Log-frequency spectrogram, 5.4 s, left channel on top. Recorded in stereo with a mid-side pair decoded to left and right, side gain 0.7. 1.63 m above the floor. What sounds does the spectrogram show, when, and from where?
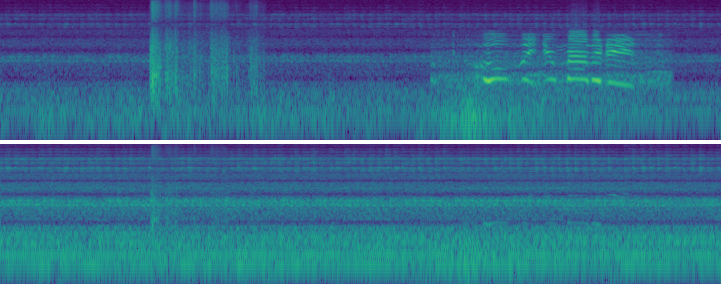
0.0 s an engine running: 50° right
1.1 s footsteps: 45° left
3.2 s a shout: 65° left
